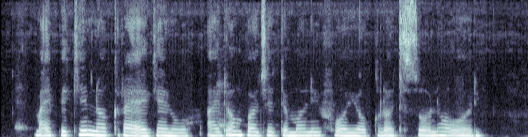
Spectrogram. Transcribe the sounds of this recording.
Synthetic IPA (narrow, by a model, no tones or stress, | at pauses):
majpikĩnːokɾajəɡɛ̃nwoajdõnpɔd͡ʒɛt̚d̪əmʌnifɔjɔklɔ̰dsonowɔɾi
